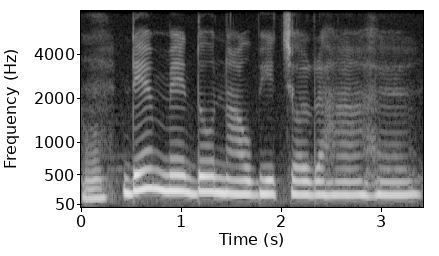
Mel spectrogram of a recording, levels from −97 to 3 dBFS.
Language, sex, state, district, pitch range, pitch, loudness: Hindi, female, Jharkhand, Palamu, 195-230 Hz, 205 Hz, -14 LUFS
